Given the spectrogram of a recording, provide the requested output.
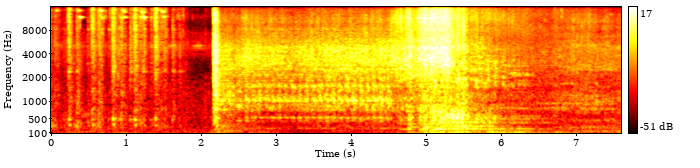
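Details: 1972 Ford truck, recorded in 2019, cold start: slow uneven cranking for two seconds before it catches, then a rough rising rev and unsteady run; hard cold start, cause unknown.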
